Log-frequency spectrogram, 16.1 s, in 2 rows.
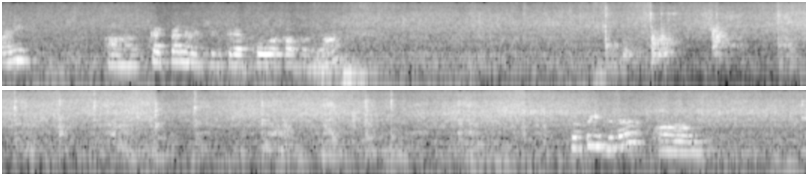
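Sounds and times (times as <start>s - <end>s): vegetables frying in oil: 0.0s - 16.0s
metal spatula scraping pan: 6.0s - 13.4s.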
